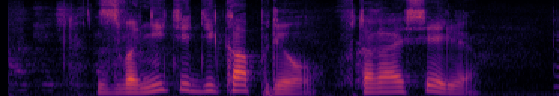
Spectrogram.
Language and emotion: Russian, positive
